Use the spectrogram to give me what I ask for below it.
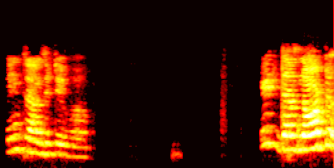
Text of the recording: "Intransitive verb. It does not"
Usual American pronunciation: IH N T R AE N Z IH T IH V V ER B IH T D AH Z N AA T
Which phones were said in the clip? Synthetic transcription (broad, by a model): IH N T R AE N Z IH T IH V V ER IH T D AH Z N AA T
